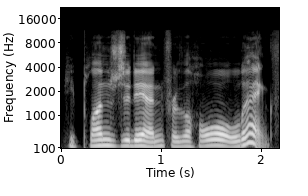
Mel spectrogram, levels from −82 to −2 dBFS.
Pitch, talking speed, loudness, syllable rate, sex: 145 Hz, 220 wpm, -16 LUFS, 4.8 syllables/s, male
